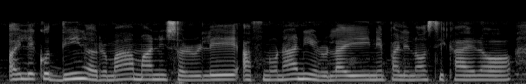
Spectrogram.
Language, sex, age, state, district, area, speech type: Nepali, female, 18-30, West Bengal, Darjeeling, rural, spontaneous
